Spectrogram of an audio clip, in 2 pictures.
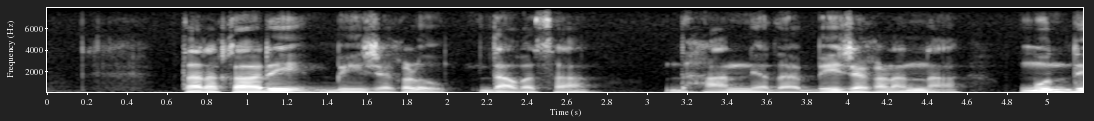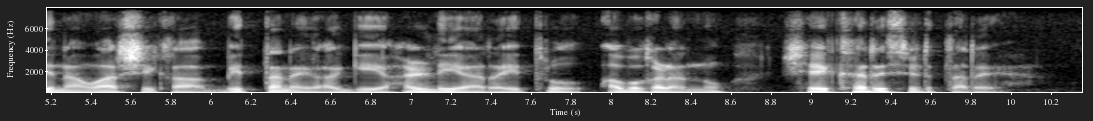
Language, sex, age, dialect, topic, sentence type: Kannada, male, 51-55, Mysore Kannada, agriculture, statement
